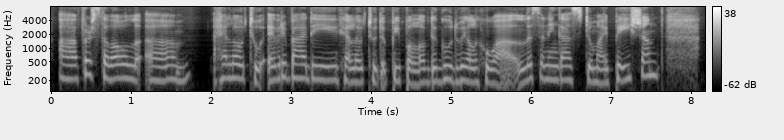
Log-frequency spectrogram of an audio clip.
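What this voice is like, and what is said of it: Heavy Croatian accent. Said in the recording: “my heavy accent ... where I'm coming from, it is Croatia, former Yugoslavia”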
